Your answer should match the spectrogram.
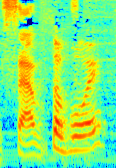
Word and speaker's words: Savoy: So it's Nicole, say your last name, Savoy.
